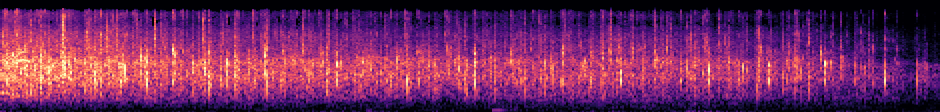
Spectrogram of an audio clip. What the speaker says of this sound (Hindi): इन सब के लिए भी खुशी तालियां बजाएंगे।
